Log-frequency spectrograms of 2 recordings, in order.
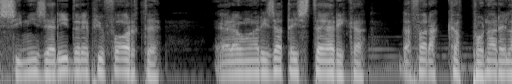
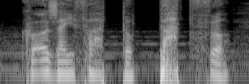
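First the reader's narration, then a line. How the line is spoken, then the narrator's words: Sad, fearful, angry whisper. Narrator (Italian): Bisbigliai al limite della tristezza, della paura, dell'ira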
